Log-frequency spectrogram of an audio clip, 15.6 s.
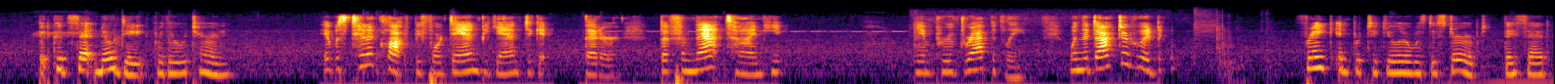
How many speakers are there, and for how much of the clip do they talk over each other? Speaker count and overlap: two, no overlap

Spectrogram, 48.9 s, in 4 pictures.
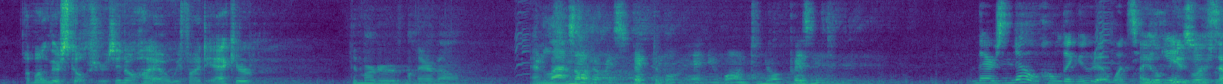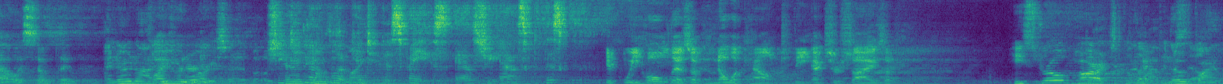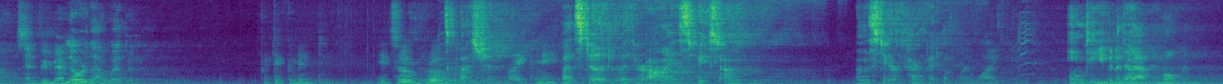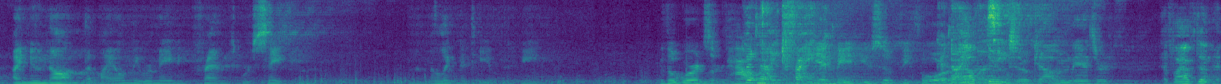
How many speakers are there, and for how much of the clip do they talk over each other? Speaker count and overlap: nine, about 25%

